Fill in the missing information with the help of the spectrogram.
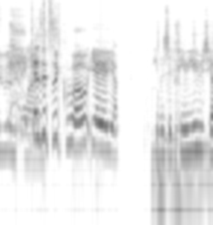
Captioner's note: laughs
